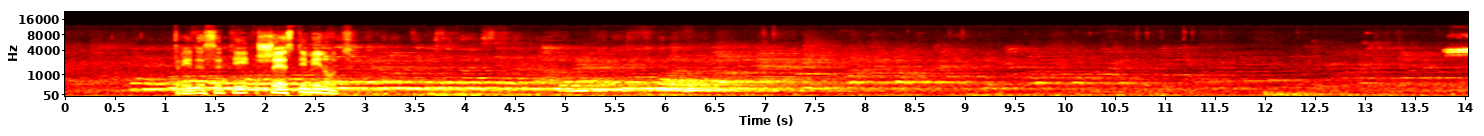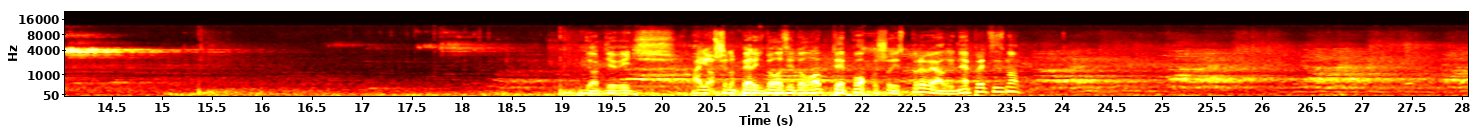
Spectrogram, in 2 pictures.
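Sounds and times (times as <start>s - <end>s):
voices echoing in hall: 0.0s - 28.0s
referee's whistle blast: 13.8s - 15.4s.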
